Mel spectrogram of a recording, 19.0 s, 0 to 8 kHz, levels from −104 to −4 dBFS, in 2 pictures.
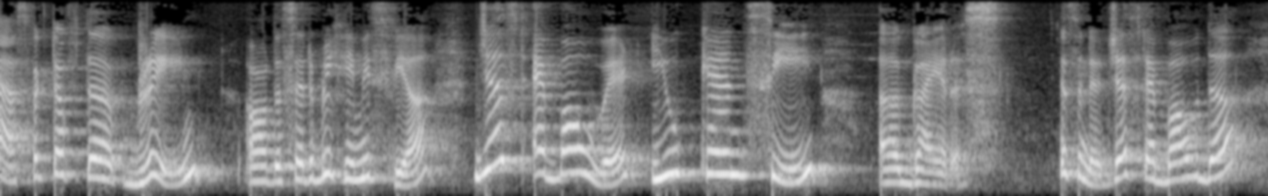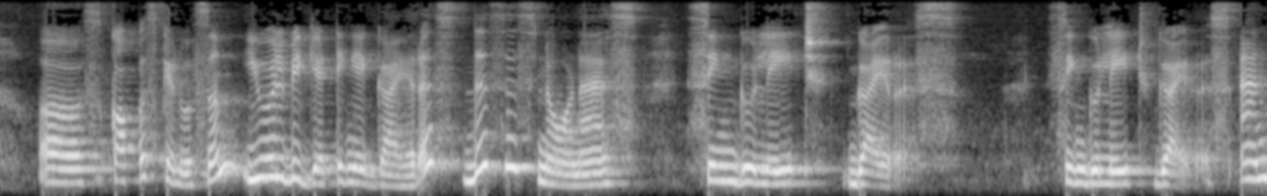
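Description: The whole clip has gain pumping: the gain keeps swinging by something like 15 dB, so the audio ends up squashed. That's likely from input gain set way too high, with a fast limiter clamping down on every peak. It's gone through call microphone processing too, with nothing above 8 kHz.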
